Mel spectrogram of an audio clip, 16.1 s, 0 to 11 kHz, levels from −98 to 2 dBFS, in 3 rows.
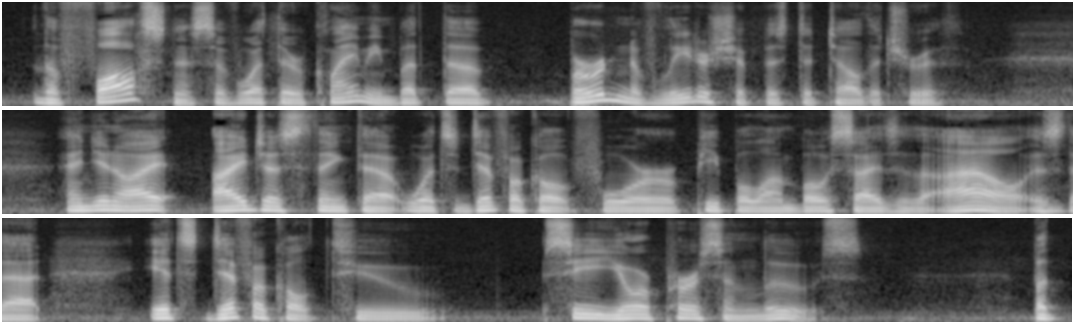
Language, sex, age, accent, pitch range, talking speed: English, male, 40-59, American, 100-130 Hz, 165 wpm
